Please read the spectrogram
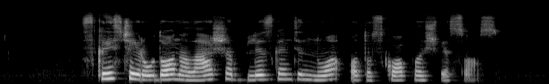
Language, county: Lithuanian, Kaunas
